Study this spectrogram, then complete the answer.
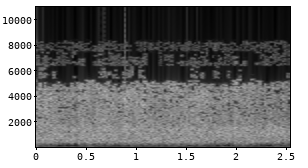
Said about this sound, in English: With a final burst of gunfire and with ear-splitting whoops, they fled over the prairie toward the shoulder of a wooded hill beyond.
